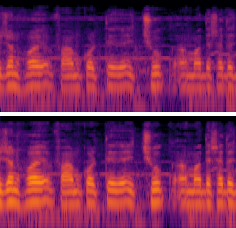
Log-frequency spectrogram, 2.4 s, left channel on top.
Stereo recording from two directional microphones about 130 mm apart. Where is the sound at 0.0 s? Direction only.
30° right (ahead or behind).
